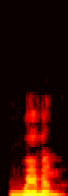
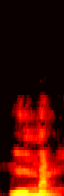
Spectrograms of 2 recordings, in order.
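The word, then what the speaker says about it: women: number six পিচ্চা পিচ্চা not pizza পিচ্চা পিচ্চা উইমেন উইমেন নট ওম্যান singular form of this word is ওম্যান that's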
